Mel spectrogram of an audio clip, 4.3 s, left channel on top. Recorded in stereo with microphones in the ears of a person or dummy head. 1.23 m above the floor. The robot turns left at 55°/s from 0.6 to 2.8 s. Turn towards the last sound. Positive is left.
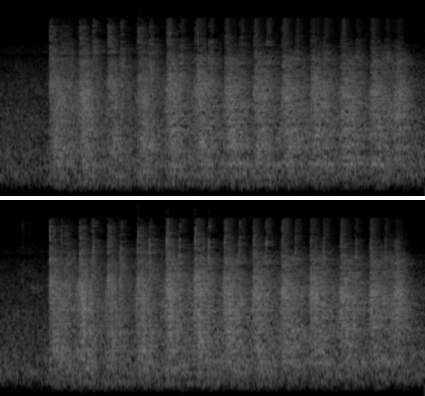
turn(degrees=-145)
